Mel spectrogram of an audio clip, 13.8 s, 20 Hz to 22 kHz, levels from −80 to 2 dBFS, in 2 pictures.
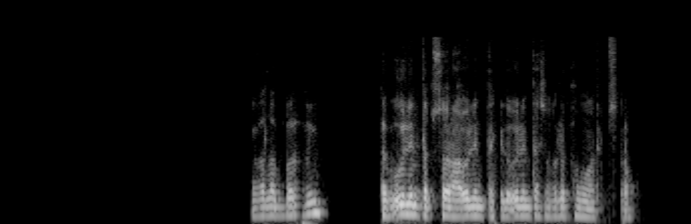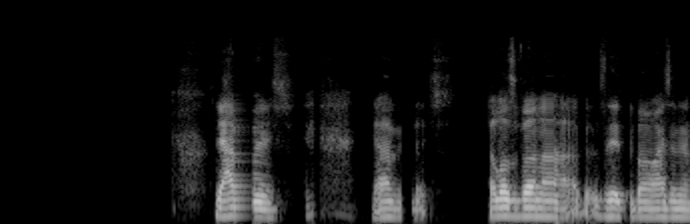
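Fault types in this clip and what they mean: Burst of packet loss: six short held buzzes or fading hisses of about 60 ms, then speech skips ahead past audio from packets that never arrived.
Long network dropout: at 9.25 s a fading buzz or hiss fills about 180 ms before speech resumes further on, likely a longer stretch when no audio arrived.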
